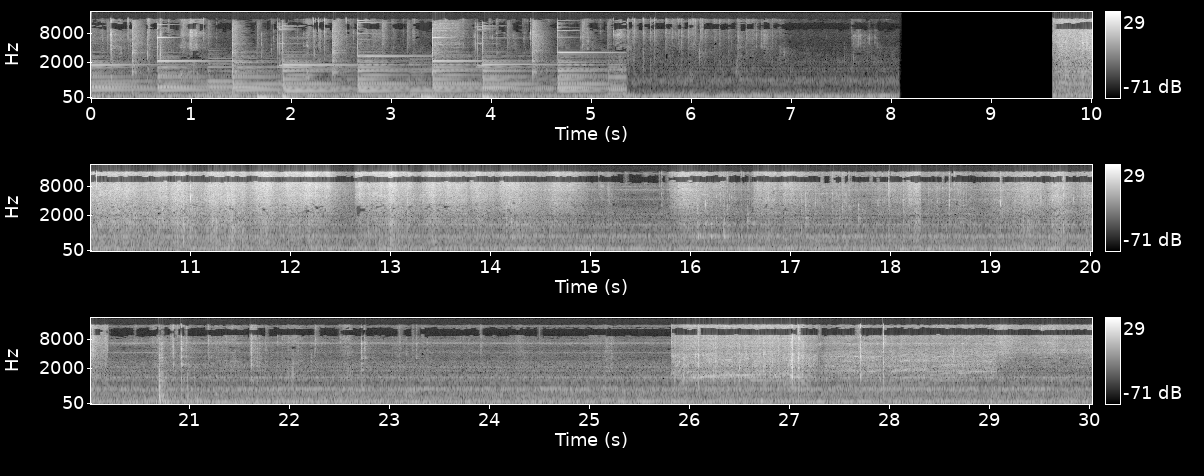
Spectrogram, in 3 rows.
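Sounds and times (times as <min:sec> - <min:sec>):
low kitchen hum: 0:00.0 - 0:08.1, 0:09.6 - 0:30.0
plastic zipper bag crinkling: 0:09.6 - 0:15.0, 0:15.8 - 0:20.2.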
